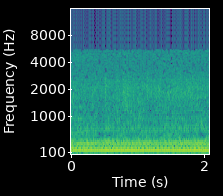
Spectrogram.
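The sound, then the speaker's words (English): The engine of a brand new car purrs while it is being driven, a steady, low droning hum, holding an even pitch and loudness from start to finish, with no voices. “Listen to that motor purr, Peggy.”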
